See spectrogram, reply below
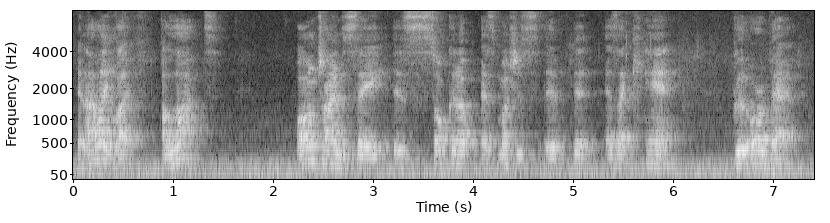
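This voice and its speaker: A man acting a gentle earnest stranger, echoey, distant. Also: on the high side, animated, measured pace. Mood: earnest, reassuring. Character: gentle, earnest, hopeful stranger named Avery, quietly wounded. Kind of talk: staged play reading. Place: theatre staged reading, recorded from a distance. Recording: echoey room, distant mic, background noise.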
